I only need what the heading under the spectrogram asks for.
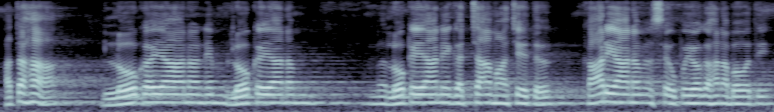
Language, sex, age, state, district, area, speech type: Sanskrit, male, 45-60, Telangana, Karimnagar, urban, spontaneous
